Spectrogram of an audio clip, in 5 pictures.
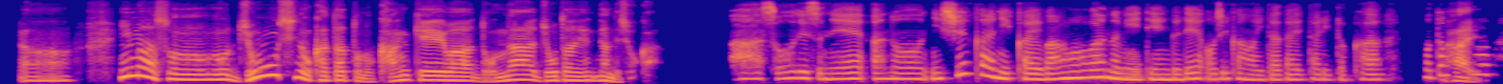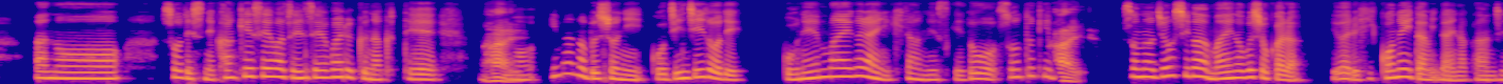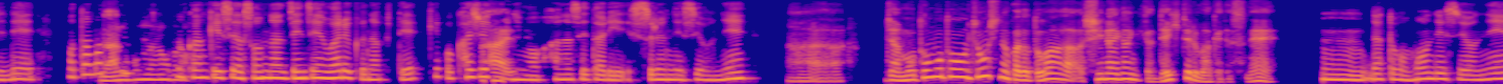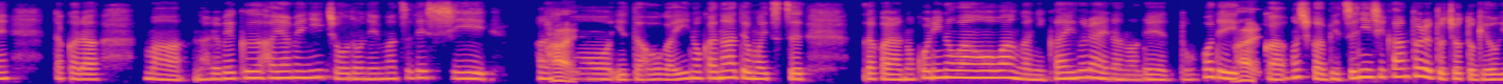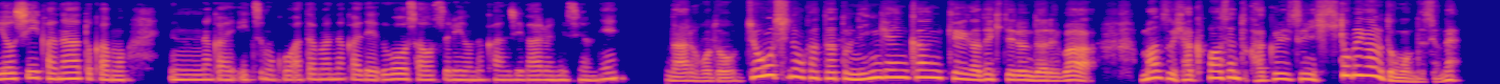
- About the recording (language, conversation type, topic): Japanese, advice, 現職の会社に転職の意思をどのように伝えるべきですか？
- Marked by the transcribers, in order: in English: "ワンオンワン"; in English: "ワンオンワン"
